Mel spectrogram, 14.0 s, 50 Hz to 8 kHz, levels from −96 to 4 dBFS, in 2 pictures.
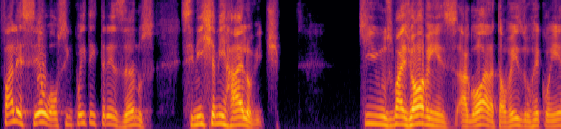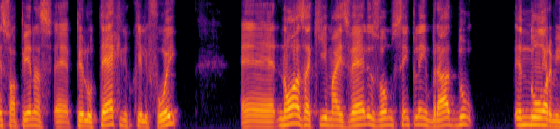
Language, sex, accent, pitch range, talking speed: Portuguese, male, Brazilian, 125-155 Hz, 125 wpm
